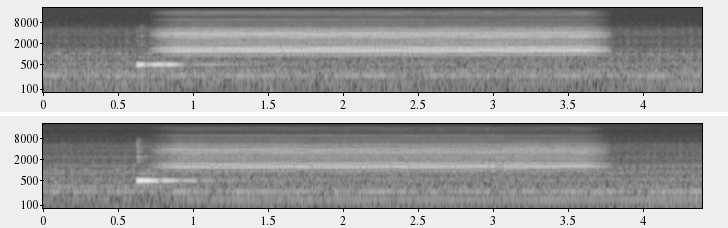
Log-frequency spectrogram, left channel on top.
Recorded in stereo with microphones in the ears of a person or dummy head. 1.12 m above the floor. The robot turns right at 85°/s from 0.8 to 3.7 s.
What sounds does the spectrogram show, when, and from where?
0.6 s a cowbell: 55° right (ahead or behind), 1.9 m; by 0.9 s 60° right (ahead or behind), 1.9 m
